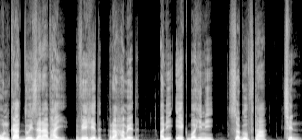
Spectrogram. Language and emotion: Nepali, neutral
